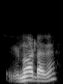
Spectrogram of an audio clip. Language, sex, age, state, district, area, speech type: Odia, male, 18-30, Odisha, Kalahandi, rural, conversation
